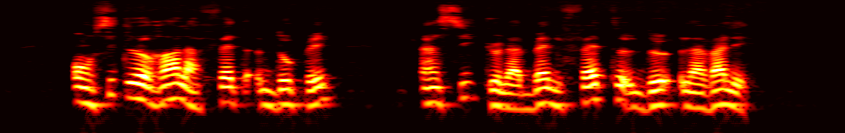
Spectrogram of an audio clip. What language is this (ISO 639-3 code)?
fra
